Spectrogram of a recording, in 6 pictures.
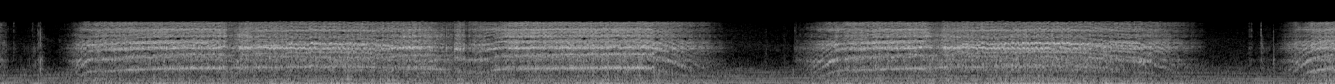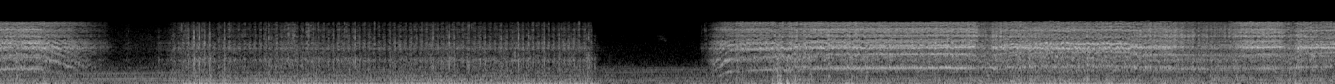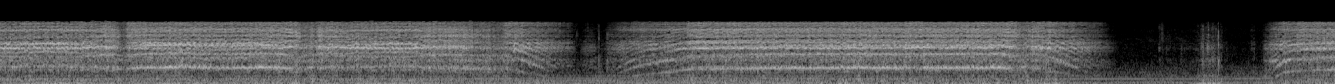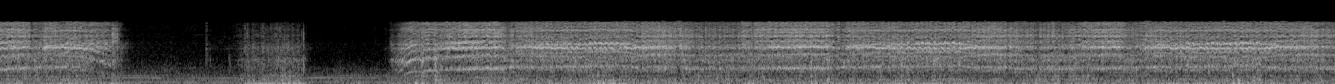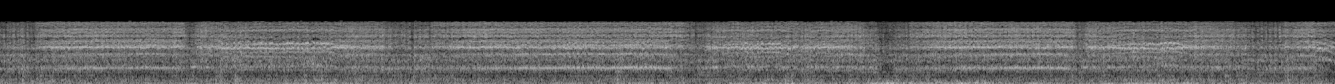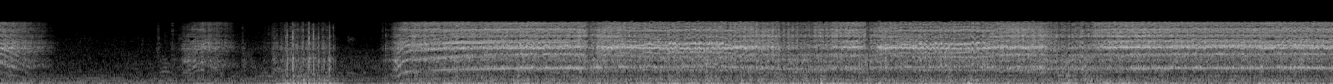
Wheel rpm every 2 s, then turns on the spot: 100, 200, 180, 70, 150, 160, 70, 30, 40, 20, 120, 200, 200, 200, 190, 190, 90, 190, 120, 40, 100, 10, 160, 200, 200, 190, 200, 200, 200, 200, 200, 200, 200, 80, 20, 110, 200, 200, 200, 200.
14-20 40-42 68-70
